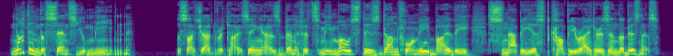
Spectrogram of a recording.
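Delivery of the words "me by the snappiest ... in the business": ordinary delivery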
